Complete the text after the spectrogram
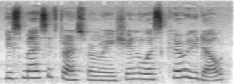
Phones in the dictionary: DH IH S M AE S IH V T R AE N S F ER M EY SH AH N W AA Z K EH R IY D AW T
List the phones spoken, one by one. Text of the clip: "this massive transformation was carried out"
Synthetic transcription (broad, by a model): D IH S M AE S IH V T R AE N S F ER M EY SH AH N W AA S K EH R IY D AW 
